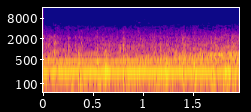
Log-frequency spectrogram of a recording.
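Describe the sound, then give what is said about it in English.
Steady clip-clop of a horse-drawn wagon's hooves on the road, a regular rhythm of soft knocks repeating throughout over a low constant hum. “I had gone only a short distance when I saw a wagon coming toward me.”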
